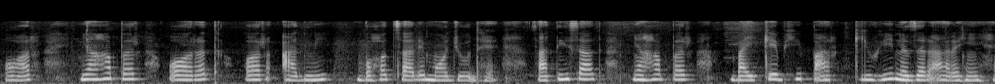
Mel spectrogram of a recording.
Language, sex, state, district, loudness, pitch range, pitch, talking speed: Hindi, female, Chhattisgarh, Raigarh, -18 LUFS, 200-235 Hz, 215 Hz, 145 wpm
